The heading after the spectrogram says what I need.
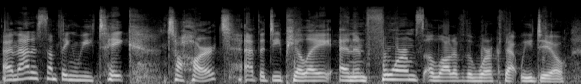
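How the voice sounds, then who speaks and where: A woman with an American accent speaks at a medium pitch and very even loudness, with noticeable background noise behind her. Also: lively intonation. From US South. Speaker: library director, guest speaker. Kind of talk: lecture. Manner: fast.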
